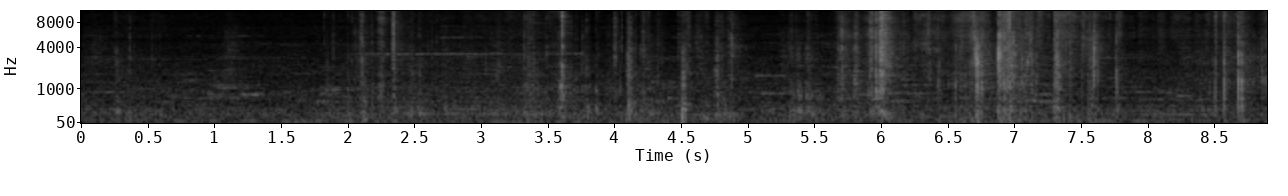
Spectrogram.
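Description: Cardboard box being handled and opened by hand: flaps scraping and tapping, with paper rustling as a booklet is lifted out. Irregular scrapes and clicks, busiest and loudest about two-thirds of the way through.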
